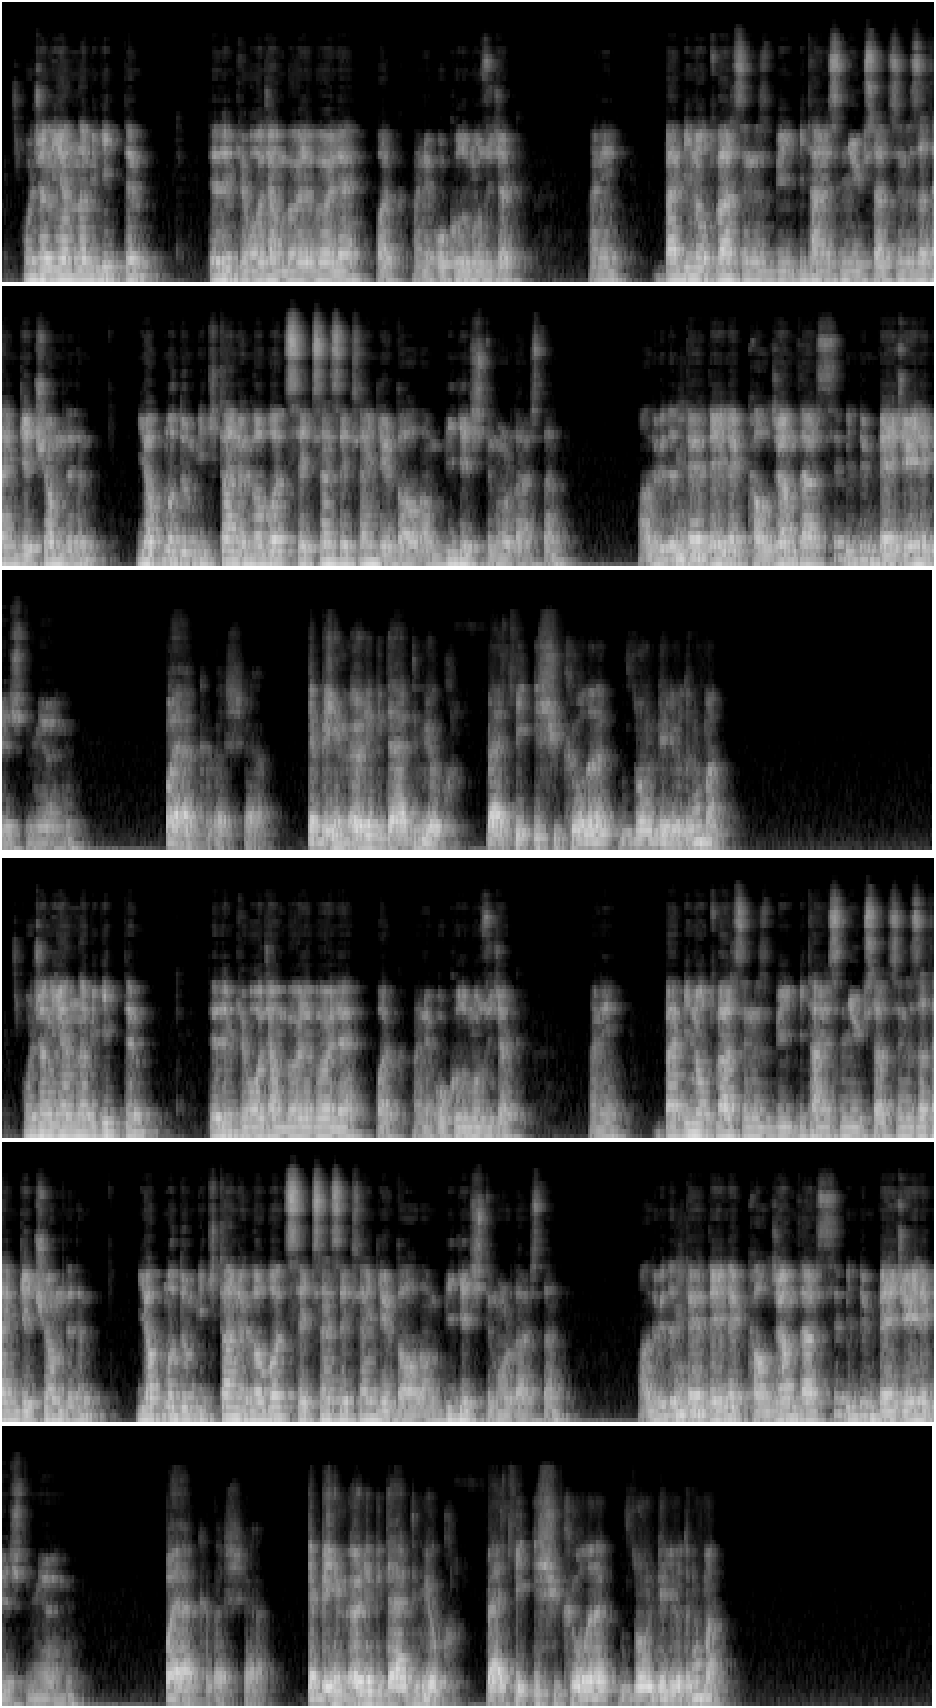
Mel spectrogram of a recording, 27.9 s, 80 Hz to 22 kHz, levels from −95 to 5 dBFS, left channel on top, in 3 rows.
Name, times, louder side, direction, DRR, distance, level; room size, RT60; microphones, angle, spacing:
voice 1, 0.2-1.4 2.1-5.1 5.9-6.2 6.6-10.2 10.7-14.9 15.7-19.4, equal, ahead, 0.9 m, -21 dB
voice 2, 16.0-16.4 20.3-21.2 21.7-23.0 23.5-25.8, right 2 dB, 90° right, 0.9 m, -18 dB
2.6 x 2.3 x 3.7 m
head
